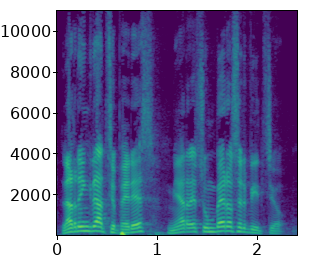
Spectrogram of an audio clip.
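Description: An actor playing a confused, easily swayed judge in a radio play, stammering and repeating himself anxiously. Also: male voice, high-pitched, lively intonation, quick pace, fairly bright tone. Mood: smug, scheming. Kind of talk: theatrical radio drama acting.

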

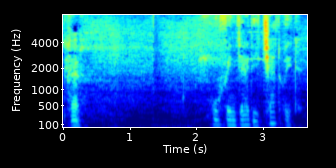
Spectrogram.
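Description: A man's voice: sits low, slow. A man playing an uneasy, suspicious policeman on night watch in a radio play, chummy and teasing with his colleague. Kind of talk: Dutch radio play acting. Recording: noisy radio play recording.

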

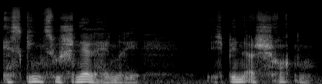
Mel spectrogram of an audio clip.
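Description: An actor playing an anxious, simple-minded sidekick in a German radio crime play, husky, hesitant and worried. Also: male voice, on the low side, unhurried, exaggerated voice. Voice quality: creaky, husky.

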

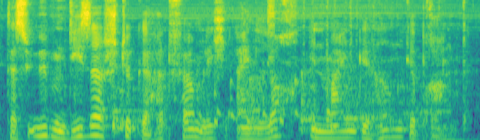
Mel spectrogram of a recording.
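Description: A man's voice: medium pitch, expressive, moderate pace, close to an everyday voice. A man acting in a German radio play as a formal, officious investigator with an anxious streak. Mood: confiding, uneasy. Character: fussy, anxious male aviation authority investigator haunted by Brahms.

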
